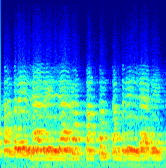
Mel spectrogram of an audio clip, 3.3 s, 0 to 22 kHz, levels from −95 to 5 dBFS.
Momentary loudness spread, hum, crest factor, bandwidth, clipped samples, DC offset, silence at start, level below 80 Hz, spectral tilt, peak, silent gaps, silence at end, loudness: 8 LU; none; 12 dB; 4.7 kHz; under 0.1%; under 0.1%; 0 s; -48 dBFS; -7 dB/octave; -4 dBFS; none; 0 s; -16 LUFS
